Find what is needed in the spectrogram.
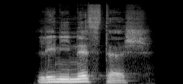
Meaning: Leninist
- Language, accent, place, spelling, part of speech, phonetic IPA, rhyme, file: German, Germany, Berlin, leninistisch, adjective, [leniˈnɪstɪʃ], -ɪstɪʃ, De-leninistisch.ogg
